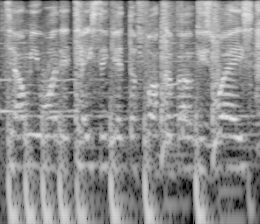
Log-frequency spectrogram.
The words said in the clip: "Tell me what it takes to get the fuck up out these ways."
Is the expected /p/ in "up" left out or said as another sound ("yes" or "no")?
yes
